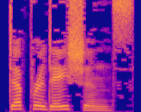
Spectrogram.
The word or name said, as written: depredations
